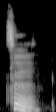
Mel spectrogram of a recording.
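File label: "ceng3", Teochew, chaoyang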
